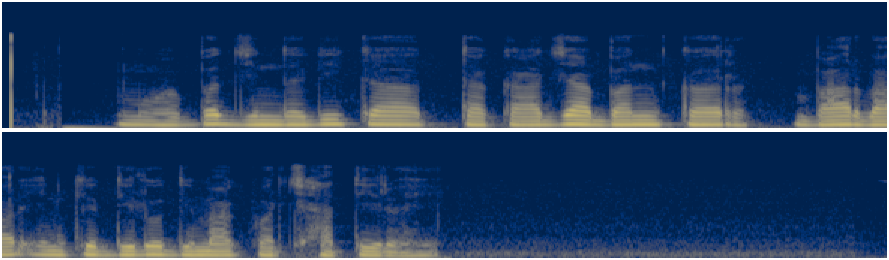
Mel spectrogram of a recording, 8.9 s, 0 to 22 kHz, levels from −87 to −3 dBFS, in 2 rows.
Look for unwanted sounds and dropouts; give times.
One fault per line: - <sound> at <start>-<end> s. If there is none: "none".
none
